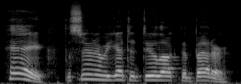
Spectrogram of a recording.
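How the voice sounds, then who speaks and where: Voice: medium pitch, lively intonation, a little fast, clear, resonant tone, pitched above the performer's own voice, natural voice. A sick-sounding reader voicing a cheerful, chatty talking donkey. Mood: cheery. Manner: upbeat and chatty. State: sick, hoarse throat.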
